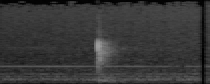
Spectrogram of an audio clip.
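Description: A cue sharply strikes a billiard ball.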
